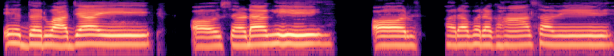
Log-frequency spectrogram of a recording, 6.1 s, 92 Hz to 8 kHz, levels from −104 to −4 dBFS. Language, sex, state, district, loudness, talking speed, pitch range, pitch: Chhattisgarhi, female, Chhattisgarh, Jashpur, -14 LUFS, 100 wpm, 225-245 Hz, 235 Hz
